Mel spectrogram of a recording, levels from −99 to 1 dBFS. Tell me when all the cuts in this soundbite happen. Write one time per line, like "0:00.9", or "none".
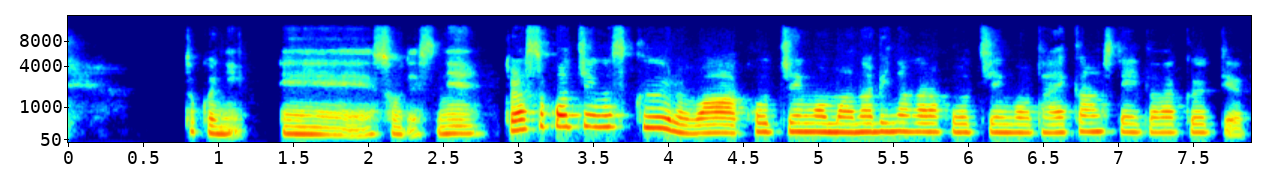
0:01.3
0:02.9

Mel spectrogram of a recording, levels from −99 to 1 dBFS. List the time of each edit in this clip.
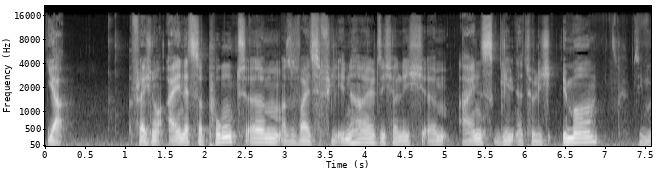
0:03.4

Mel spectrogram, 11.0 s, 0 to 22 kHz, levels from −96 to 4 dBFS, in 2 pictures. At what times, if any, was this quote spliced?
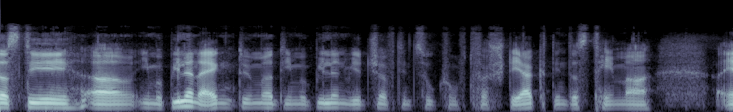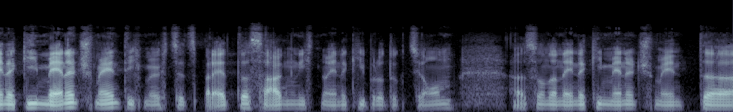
none

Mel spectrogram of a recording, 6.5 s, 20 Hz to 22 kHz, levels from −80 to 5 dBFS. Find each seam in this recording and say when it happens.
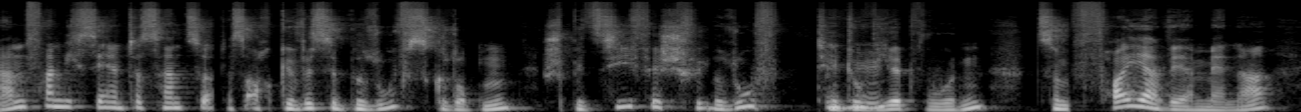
0:01.1
0:02.7
0:03.5
0:05.3

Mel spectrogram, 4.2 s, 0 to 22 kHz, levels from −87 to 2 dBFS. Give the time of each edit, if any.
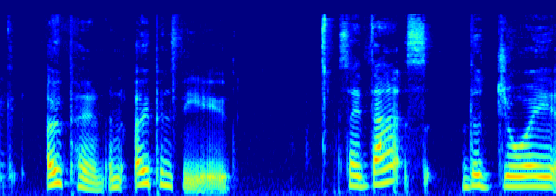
0:01.3

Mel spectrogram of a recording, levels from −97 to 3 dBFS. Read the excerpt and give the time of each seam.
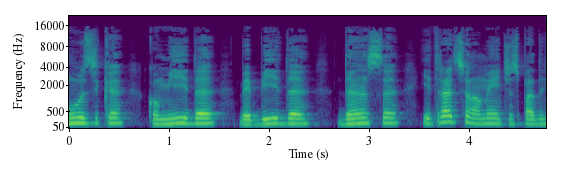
none

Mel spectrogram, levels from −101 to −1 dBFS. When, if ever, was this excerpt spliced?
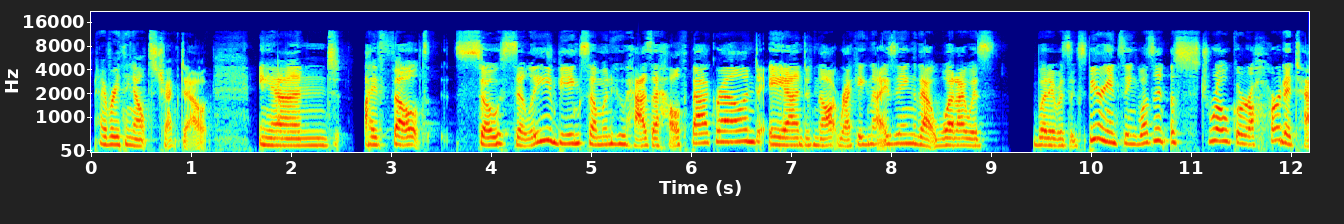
none

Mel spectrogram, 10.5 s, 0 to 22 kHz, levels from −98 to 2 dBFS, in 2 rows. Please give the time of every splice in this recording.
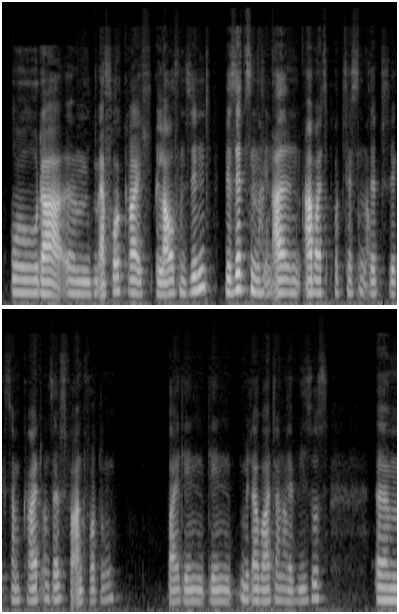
0:01.2
0:02.0
0:02.8
0:03.5
0:04.9
0:08.0
0:09.0

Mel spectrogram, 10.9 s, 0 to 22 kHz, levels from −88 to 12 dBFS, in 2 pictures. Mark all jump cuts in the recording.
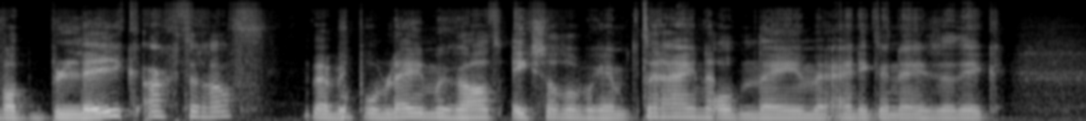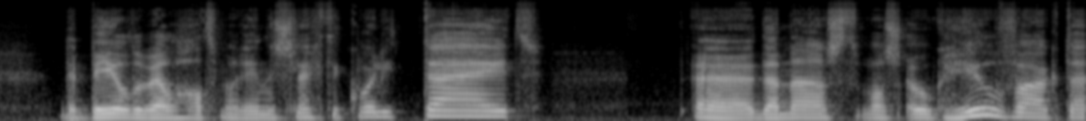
0:01.7
0:03.2
0:03.5
0:04.4

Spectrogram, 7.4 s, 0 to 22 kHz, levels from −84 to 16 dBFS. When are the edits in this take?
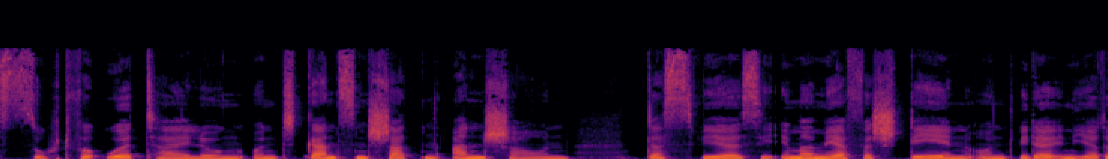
0:02.0

